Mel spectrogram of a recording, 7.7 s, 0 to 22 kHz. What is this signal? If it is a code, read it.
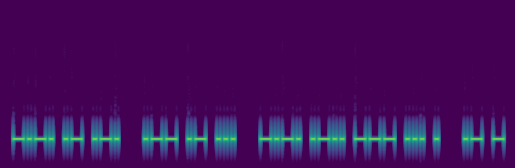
Morse code, heard as a keyed tone, about 21 wpm, 700 Hz. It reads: CAR WAS CLOSE AT
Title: Sentences from Top 1000 Words - Review Part 1 - 22wpm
